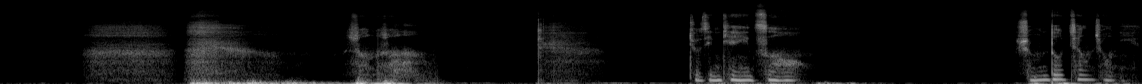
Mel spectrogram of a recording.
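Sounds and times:
person breathing: 0.8 - 3.1, 5.4 - 6.1
speech: 6.9 - 8.1, 10.3 - 11.4.

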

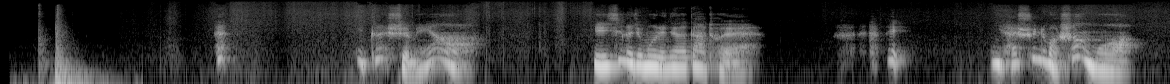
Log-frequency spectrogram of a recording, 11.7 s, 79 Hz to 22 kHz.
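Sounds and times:
door pushed shut: 0.4 - 1.0
speech: 3.9 - 4.8, 6.0 - 7.6, 10.0 - 11.4.

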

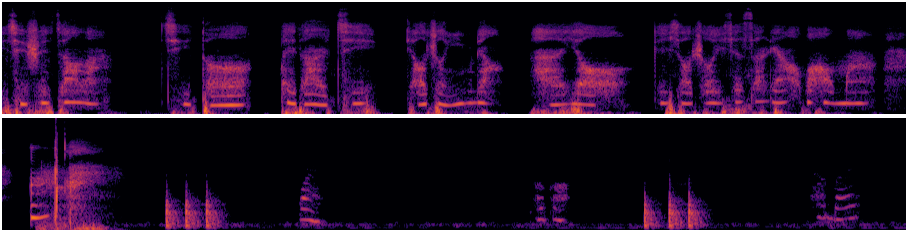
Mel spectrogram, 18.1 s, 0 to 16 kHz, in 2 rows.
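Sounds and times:
speech: 0.1 - 0.8, 1.8 - 9.9, 12.1 - 12.3
sharp knocking on a door late at night: 10.7 - 11.3, 15.5 - 16.1.

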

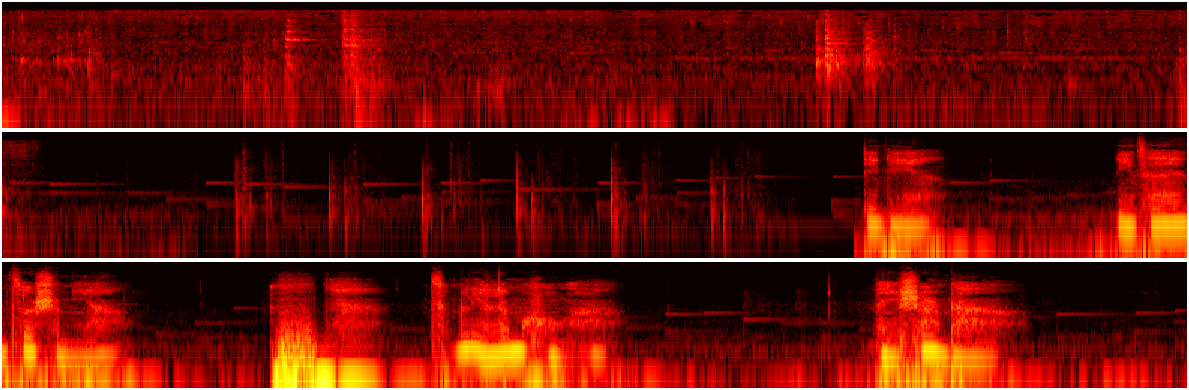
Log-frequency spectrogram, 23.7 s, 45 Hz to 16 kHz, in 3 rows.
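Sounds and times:
water running from a tap: 0.0 - 8.2
dishes clinking and clattering as they are washed after a meal: 1.6 - 2.8, 5.4 - 6.2
speech: 13.7 - 14.2, 15.4 - 16.6, 19.4 - 20.0, 21.8 - 22.5.

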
